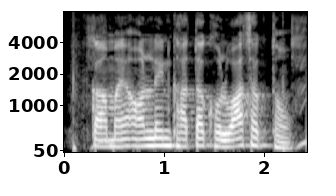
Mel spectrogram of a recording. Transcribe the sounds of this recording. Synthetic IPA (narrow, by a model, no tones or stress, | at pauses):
kãːmə̃ɔːnlaɪnkʰaːt̪ə̃kʰoːlʋaːsəɡʱt̪ʰõː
